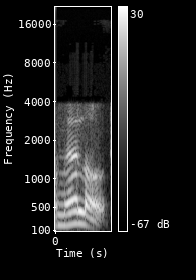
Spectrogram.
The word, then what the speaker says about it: Merlot: 是，还有一个呢叫 Merlot 呢，它的拼写其实是 Merlot，那个 T 其实不发音，所以呢叫 Merlot，中文名应该是叫米洛吧，昵称就没有了，因为 Merlot 如果还在缩的话就缩没了。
